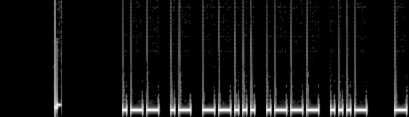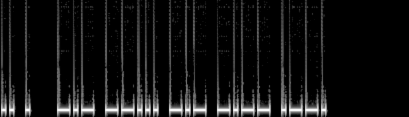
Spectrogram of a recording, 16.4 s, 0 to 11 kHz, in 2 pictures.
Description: Morse code, heard as a keyed tone, about 15 wpm, 700 Hz. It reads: WA7JV DE K7KYP
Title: USA Callsign DE Callsign - 5 Characters - 15wpm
